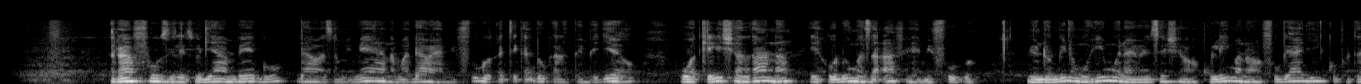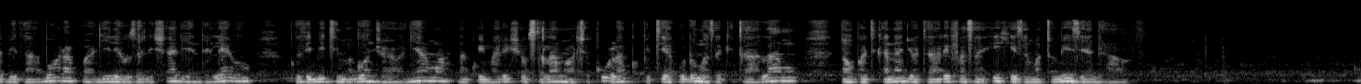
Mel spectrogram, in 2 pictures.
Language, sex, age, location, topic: Swahili, male, 18-24, Dar es Salaam, agriculture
